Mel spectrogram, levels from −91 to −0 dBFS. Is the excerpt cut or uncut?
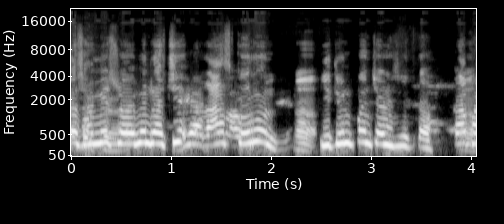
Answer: uncut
